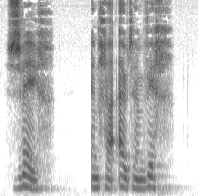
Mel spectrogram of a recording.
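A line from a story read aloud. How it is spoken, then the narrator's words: Stern. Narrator (Dutch): Jezus sprak hem streng toe en zei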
